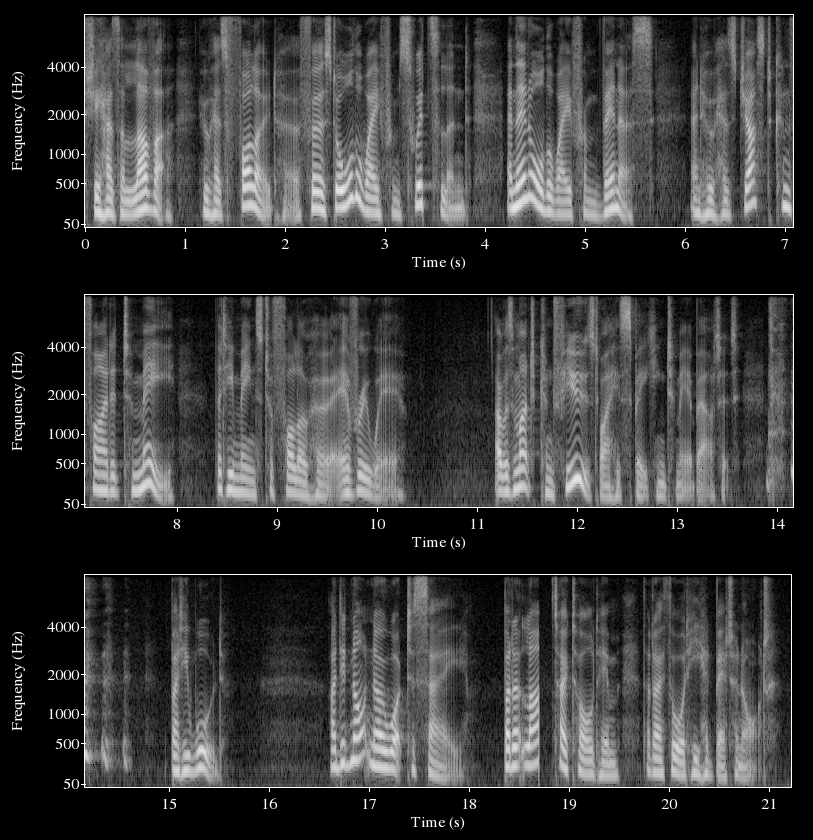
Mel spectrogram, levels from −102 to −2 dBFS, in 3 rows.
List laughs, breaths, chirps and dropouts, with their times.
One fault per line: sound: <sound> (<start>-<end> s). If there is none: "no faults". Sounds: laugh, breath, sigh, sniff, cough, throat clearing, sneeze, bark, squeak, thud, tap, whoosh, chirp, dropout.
sound: laugh (13.9-14.6 s)
sound: dropout (18.7-18.8 s)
